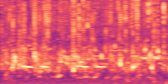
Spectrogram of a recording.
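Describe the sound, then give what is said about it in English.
A stream ripples and trickles steadily, with small bubbling glints of water over a continuous soft rush; gentle, with no voices. “If your path passes water, hear the ripple of the stream, the occasional plop as a fish surfaces or a frog leaps into its depths.”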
